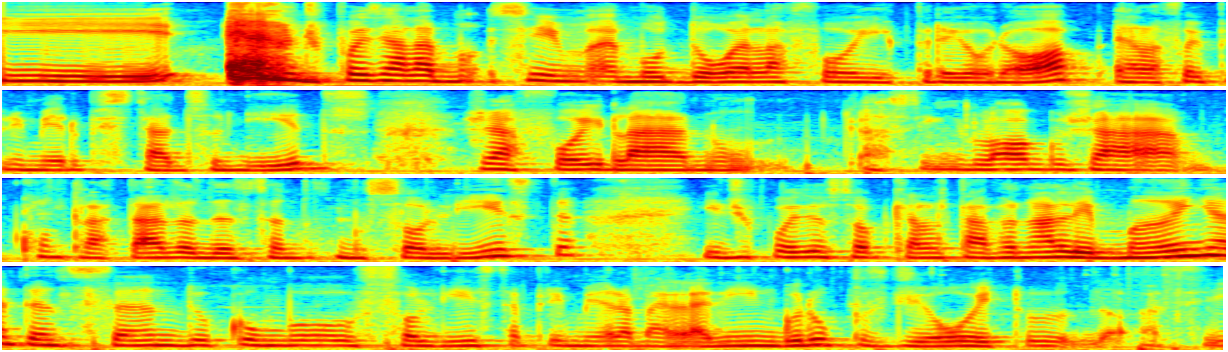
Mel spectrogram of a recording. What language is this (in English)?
Portuguese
